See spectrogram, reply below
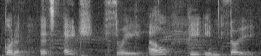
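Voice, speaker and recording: A woman's voice: on the high side, slow pace, warm tone, a little hiss or hum. A woman playing an eager, chatty security guard.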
